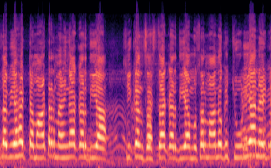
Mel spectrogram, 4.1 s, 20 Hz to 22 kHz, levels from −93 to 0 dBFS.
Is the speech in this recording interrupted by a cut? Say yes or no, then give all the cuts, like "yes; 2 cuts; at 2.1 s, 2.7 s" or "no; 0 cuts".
no; 0 cuts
